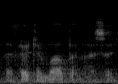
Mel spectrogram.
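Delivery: usual speaking voice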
